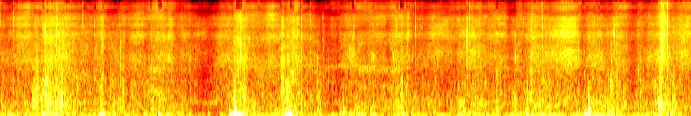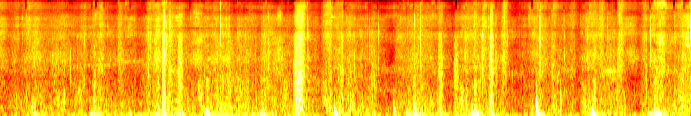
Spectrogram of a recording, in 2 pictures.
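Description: A horse walks on forest ground in Ballykelly Forest, its hooves producing irregular, fairly soft clip-clop steps close by, with no voices over them.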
